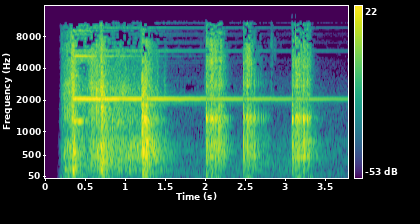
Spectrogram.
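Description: A cash register sound effect rings out alone on RSG radio, introducing a money-tip segment: mechanical clatter and a sustained bell tone, followed by three quick, separate chiming strikes, fairly loud.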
